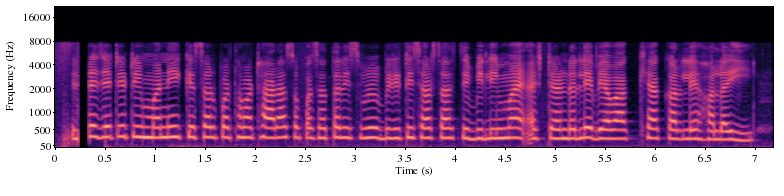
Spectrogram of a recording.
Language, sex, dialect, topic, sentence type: Magahi, female, Central/Standard, banking, statement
